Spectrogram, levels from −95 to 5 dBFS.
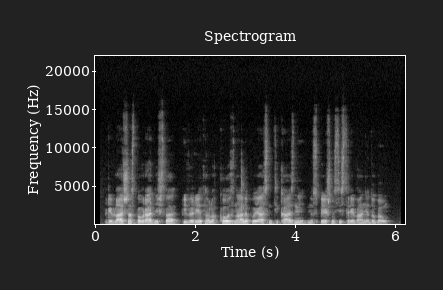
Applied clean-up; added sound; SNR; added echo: none; none; none; none.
